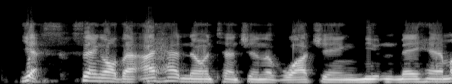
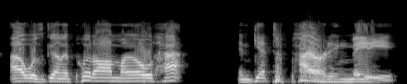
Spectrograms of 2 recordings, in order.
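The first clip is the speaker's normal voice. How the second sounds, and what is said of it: Bad put-on pirate accent. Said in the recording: “I really need to stop with this accent shit. I just don't have it. ... the accents guy, that's not me ... Sorry to pirates and sorry to British people for butchering your accents.”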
